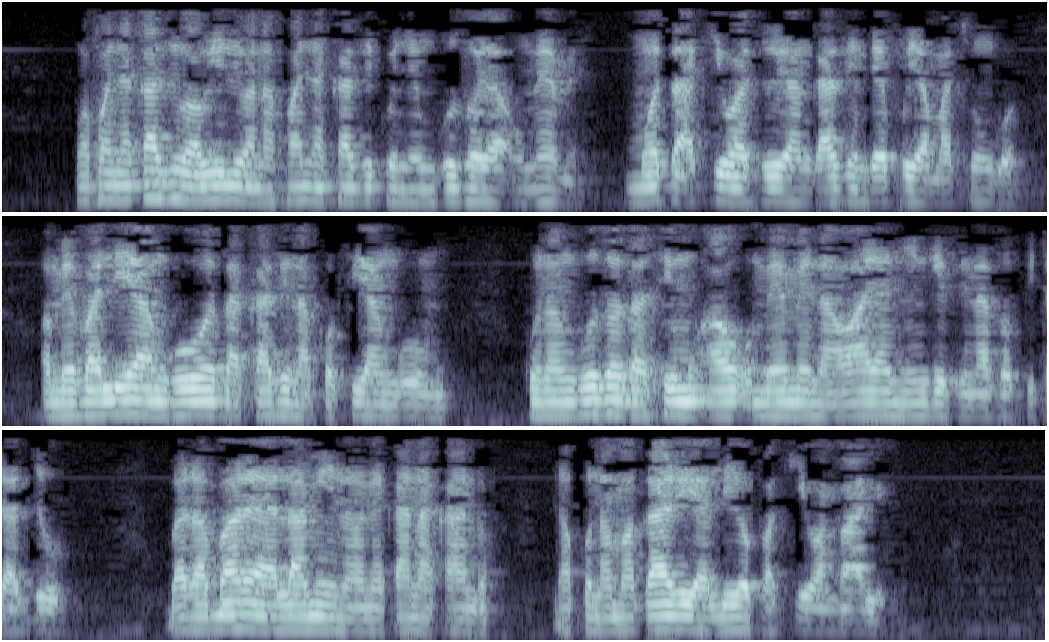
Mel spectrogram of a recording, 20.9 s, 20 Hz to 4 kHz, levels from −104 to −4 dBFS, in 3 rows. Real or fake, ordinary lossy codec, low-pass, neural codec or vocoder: real; MP3, 16 kbps; 3.6 kHz; none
